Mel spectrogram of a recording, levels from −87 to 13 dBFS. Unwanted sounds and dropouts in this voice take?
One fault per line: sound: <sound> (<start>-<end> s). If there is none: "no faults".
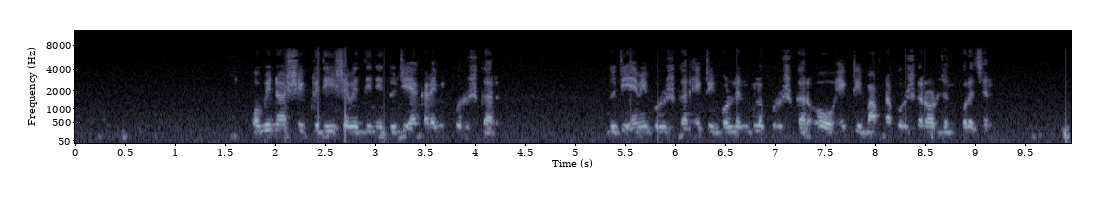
no faults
